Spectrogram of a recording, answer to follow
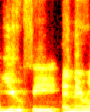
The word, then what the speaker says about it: Yuffie: How do you pronounce her name? Yuffie. That's what I thought it was, Yuffie.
